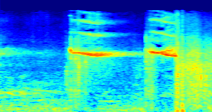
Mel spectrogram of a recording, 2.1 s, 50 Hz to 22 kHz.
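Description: A high metallic clang struck twice, about 0.8 s apart, each stroke ringing briefly and fading. A single sharp firecracker bang comes near the end.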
